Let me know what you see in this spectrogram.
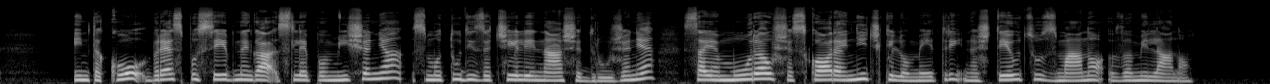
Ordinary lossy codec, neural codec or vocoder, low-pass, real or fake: none; none; 19.8 kHz; real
